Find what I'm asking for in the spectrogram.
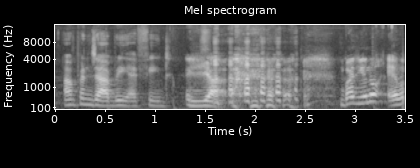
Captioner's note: laughs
